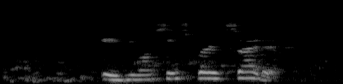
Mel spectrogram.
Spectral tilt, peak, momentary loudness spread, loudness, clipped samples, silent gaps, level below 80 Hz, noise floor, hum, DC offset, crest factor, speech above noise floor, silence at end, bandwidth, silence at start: -6 dB/octave; -20 dBFS; 24 LU; -34 LUFS; under 0.1%; none; -78 dBFS; -68 dBFS; none; under 0.1%; 16 dB; 36 dB; 0.65 s; 7.6 kHz; 0.2 s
